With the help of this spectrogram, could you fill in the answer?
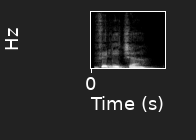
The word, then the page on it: villager: British English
